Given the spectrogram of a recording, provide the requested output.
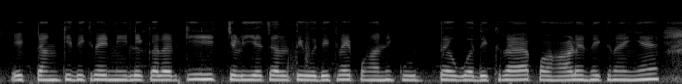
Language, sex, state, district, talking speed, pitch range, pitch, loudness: Hindi, female, Chhattisgarh, Kabirdham, 200 wpm, 205-215 Hz, 210 Hz, -23 LUFS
